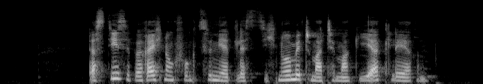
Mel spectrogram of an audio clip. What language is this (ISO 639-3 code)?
deu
